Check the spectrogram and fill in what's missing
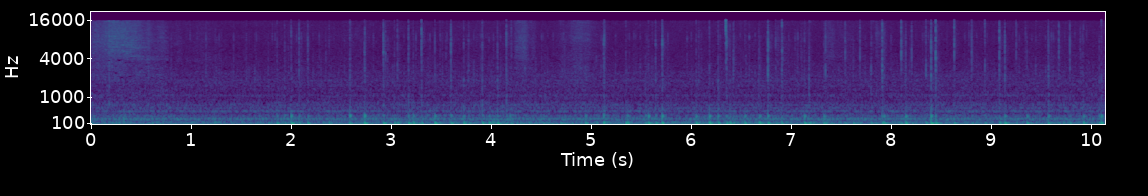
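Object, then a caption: Paperback book spine, printed card. Long fingernails of both hands tap and scratch the printed card spine of a thick Lonely Planet New Zealand paperback lying flat. The result is a steady ten-second patter of quick, soft, dull taps that die away almost at once, layered with light scratching and carried mostly by a low thud.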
